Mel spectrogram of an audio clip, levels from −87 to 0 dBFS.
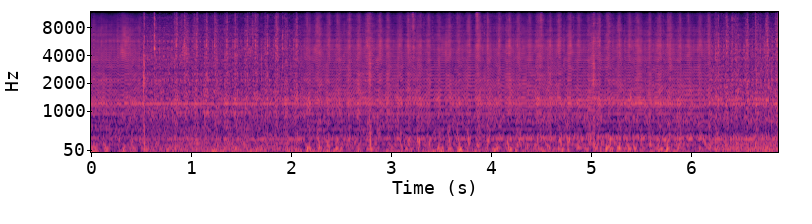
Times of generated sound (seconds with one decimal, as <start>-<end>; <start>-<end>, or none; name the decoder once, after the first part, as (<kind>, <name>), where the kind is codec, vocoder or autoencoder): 0.0-0.5 (vocoder, Vocos); 2.1-6.2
